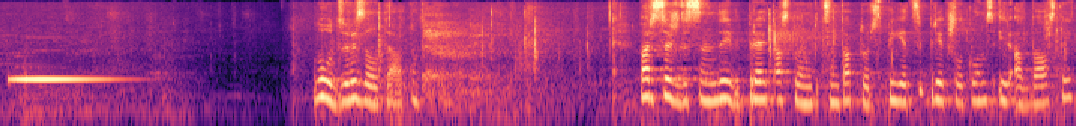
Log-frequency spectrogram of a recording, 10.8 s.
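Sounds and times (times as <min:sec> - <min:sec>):
parliament chamber vote bell electronic tone: 0:00.0 - 0:01.5
speech: 0:03.1 - 0:04.4, 0:06.4 - 0:10.7.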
